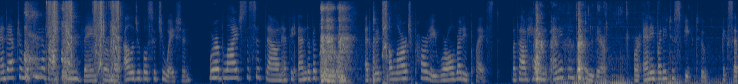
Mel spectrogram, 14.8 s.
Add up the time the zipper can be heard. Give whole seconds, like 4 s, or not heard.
2 s.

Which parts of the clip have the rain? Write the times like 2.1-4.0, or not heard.
not heard.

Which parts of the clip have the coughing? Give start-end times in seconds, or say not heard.
0.5-1.5, 6.4-7.5, 10.7-11.8.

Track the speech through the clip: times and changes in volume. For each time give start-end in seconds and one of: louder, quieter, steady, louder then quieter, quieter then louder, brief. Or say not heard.
0.0-14.7 steady.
